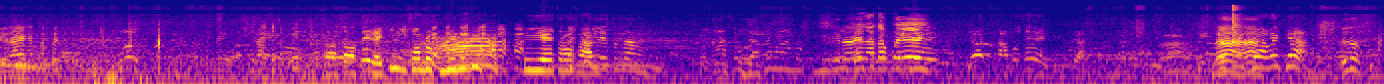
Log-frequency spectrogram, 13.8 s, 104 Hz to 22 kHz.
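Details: Cattle coming down off a truck, described as agitated and unruly; loud, drawn-out moos with strong stacked harmonics near 4–5, 8–9 and 12 seconds, mixed with people talking throughout.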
